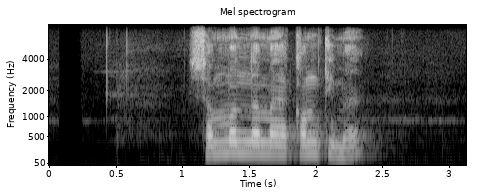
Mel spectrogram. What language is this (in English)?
Nepali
